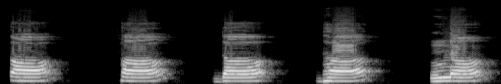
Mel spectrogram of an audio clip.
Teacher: জীভের সামনের অংশ ওপরের দাঁত স্পর্শ করে শ্বাসবায়ুকে বাধা দেয় ওপরের যে দাঁত আছে সেখানে গিয়ে স্পর্শ করছে এবং বাধা সৃষ্টি করে তারপর প্রাণবায়ু কে ছাড়ছে।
